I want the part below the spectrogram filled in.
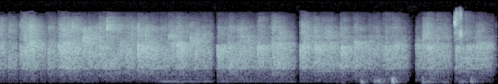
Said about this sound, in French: Oh, put hands together again. Put hands together again. Applaudissons.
